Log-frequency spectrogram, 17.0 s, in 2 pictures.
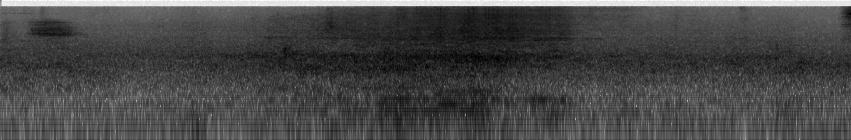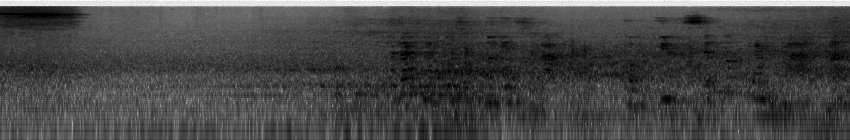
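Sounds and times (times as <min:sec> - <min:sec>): electric train rushing: 0:00.0 - 0:17.0
thin high whistle: 0:08.4 - 0:09.4
air hiss: 0:08.4 - 0:09.5.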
